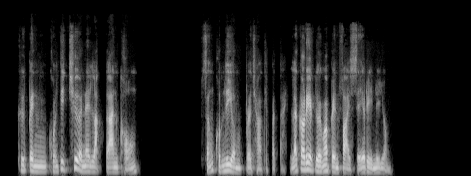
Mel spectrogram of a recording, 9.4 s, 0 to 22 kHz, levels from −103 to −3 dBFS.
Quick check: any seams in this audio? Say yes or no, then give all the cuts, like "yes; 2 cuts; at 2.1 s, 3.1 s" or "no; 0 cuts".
yes; 1 cut; at 5.8 s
